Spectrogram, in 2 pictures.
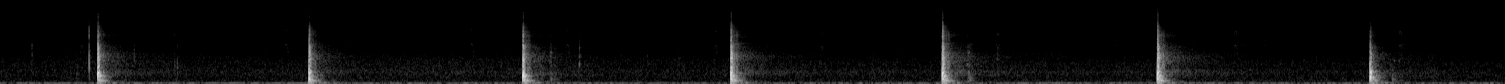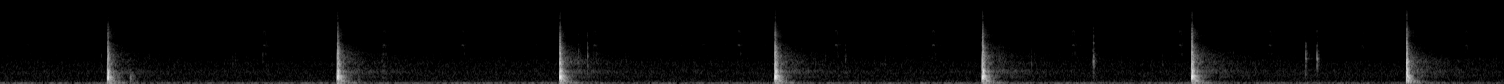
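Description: Heavy wooden mallet striking wooden wedges set in a log to split it lengthwise. A single sharp wooden knock comes about every two seconds at an even pace, about fourteen in all.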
